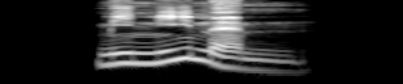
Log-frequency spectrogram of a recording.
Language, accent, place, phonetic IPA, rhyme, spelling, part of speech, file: German, Germany, Berlin, [miˈniːməm], -iːməm, minimem, adjective, De-minimem.ogg
- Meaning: strong dative masculine/neuter singular of minim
